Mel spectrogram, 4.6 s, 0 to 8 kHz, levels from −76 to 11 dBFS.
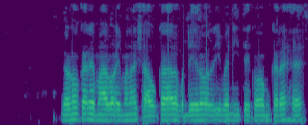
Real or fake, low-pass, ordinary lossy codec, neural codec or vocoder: fake; 7.2 kHz; Opus, 64 kbps; vocoder, 22.05 kHz, 80 mel bands, Vocos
